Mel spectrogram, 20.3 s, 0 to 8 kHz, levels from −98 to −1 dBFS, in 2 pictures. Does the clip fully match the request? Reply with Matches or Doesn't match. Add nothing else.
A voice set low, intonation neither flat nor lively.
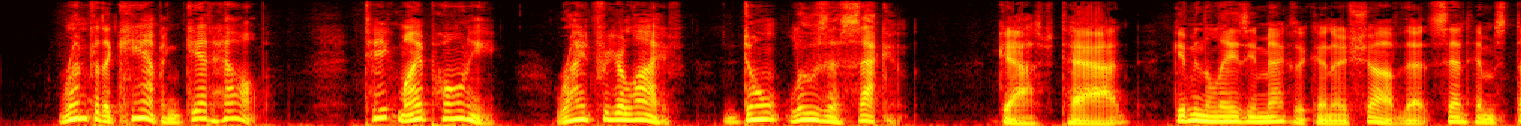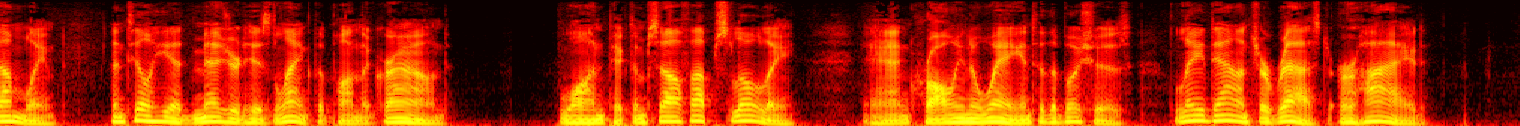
Doesn't match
